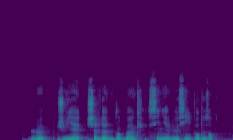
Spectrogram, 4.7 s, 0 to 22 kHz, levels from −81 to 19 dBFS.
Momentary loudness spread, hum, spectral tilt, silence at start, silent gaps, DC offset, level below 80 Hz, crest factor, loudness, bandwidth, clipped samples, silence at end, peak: 8 LU; none; -5.5 dB/octave; 0.45 s; none; under 0.1%; -52 dBFS; 18 dB; -37 LUFS; 10.5 kHz; under 0.1%; 0.35 s; -20 dBFS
